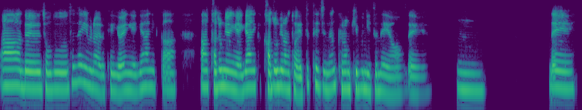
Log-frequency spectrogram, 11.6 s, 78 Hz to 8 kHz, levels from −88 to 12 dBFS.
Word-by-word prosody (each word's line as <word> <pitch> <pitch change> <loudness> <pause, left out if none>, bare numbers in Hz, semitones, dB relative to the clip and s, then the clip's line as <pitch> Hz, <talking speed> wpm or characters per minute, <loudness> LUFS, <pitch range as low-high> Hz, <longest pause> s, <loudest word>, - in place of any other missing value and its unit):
아 220 0 +4
네. 195 -1 +4
저도 190 0 0
선생님이랑 240 -6 -2
이렇게 175 +1 -4
여행 180 +2 +2
얘기하니까 200 +1 -4 0.5
아 210 - +1
가족 210 +1 +3
여행 200 -2 +4
얘기하니까 200 +5 +2
가족이랑 200 0 +3
더 185 - -3
애틋해지는 200 +4 -1
그런 195 -1 0
기분이 190 -1 -1
드네요. 160 -3 -4
네. 160 0 -4 0.6
음. 185 -1 -6 1.3
네. 195 -1 +1
195 Hz, 260 characters per minute, -23 LUFS, 180-205 Hz, 1.3 s, 아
